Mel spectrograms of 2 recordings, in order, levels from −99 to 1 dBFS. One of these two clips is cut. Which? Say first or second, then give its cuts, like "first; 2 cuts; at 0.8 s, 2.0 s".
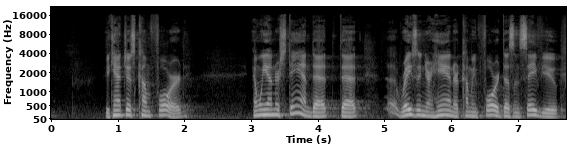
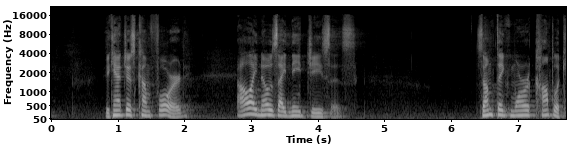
second; 1 cut; at 2.8 s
